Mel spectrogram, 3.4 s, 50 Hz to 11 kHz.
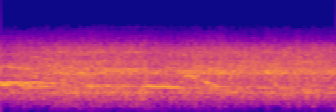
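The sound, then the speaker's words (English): A big convention crowd cheers and applauds after a plea to help the 400,000 needy and crippled children of the United States, in a steady, dense roar that stays loud and unbroken throughout, with no one speaking over it. “The cheering and applause go on and on.”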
